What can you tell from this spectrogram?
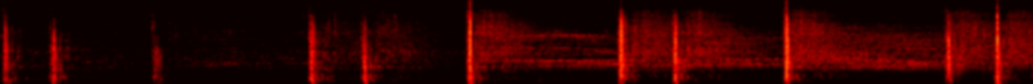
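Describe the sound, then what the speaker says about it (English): Sharp claps ring out alone in a loose rhythm, about a dozen over a few seconds, from an audience clapping along at a comedy night. "I want you guys to clap like this."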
